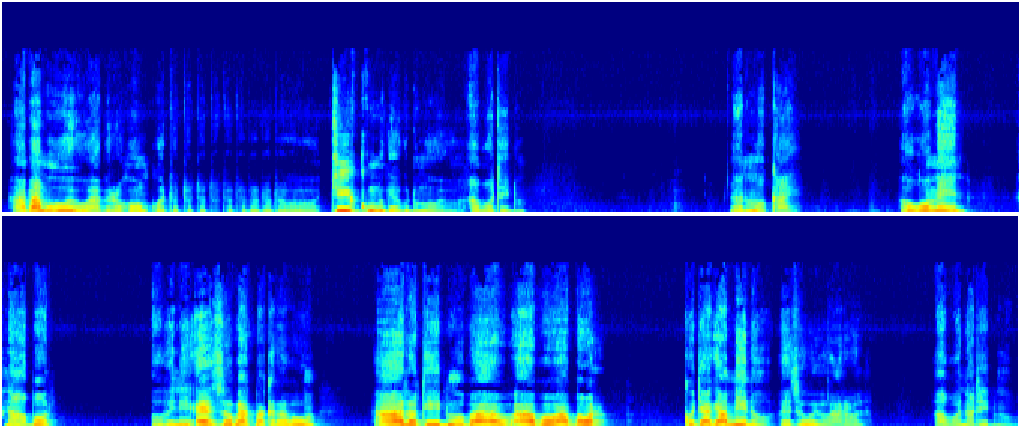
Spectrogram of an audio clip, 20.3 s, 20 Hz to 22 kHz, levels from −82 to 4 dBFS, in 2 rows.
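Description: No technical faults can be heard anywhere here.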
